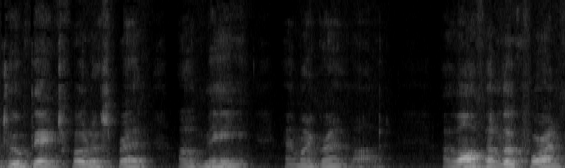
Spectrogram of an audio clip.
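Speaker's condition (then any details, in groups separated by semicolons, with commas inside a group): ALS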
